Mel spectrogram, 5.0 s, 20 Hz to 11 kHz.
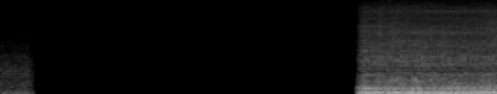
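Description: A Honda NC750X motorcycle rides into town, its steady engine and road rumble cutting in loud and close after a stretch of near silence.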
